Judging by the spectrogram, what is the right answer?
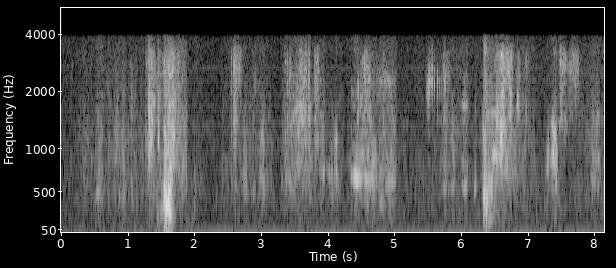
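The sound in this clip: A dog barks in a few loud, muffled bursts separated by quieter gaps, with a narrow, telephone-like tone.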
